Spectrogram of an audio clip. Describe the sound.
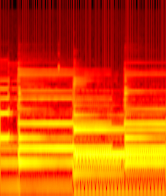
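Fingerpicked acoustic guitar playing a picking pattern on an A chord, with three clear plucked attacks whose notes ring on and overlap into a sustained chord.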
